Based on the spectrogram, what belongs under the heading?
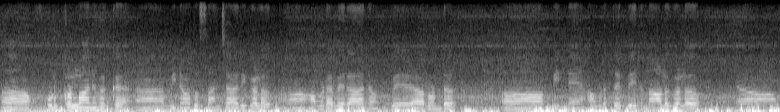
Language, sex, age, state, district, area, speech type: Malayalam, female, 30-45, Kerala, Alappuzha, rural, spontaneous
